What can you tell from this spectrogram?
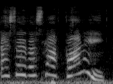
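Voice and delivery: high-pitched exasperated telling-off; whiny, put-out protest; retold scolding. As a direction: scold the laugher without raising volume. Retold scolding of laughing son.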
